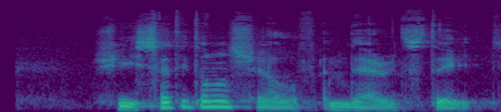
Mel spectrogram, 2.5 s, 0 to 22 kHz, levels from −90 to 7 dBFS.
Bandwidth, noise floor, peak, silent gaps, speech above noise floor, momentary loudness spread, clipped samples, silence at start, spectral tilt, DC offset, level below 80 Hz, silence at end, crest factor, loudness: 15 kHz; -55 dBFS; -18 dBFS; none; 20 dB; 7 LU; under 0.1%; 0.5 s; -5.5 dB/octave; under 0.1%; -82 dBFS; 0 s; 18 dB; -35 LUFS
